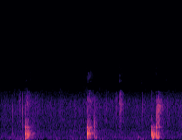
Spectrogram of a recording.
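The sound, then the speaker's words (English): Slow, heavy footsteps on a roof: three dull, thudding steps spaced more than a second apart, with a fainter knock between the second and third, and no voices. “Footsteps on the roof.”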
